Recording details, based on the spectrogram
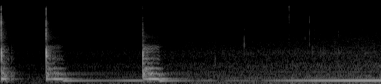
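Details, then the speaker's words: Amperex 6922 tube on a noise test fixture at maximum gain, triode one: two sharp taps each set off a lingering low ring that continues between taps, showing the tube is badly microphonic. "triode one is very microphonic as you can see the the uh dys flection is almost completely off the scale you can hear it"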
